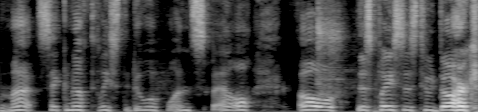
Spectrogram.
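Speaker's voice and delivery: high, slow, drawn-out, sweet little voice. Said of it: "he has a sweet little voice".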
